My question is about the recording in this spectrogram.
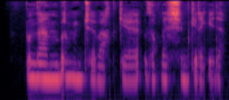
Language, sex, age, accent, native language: Uzbek, female, 12-17, Toshkent shahri, Uzbek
